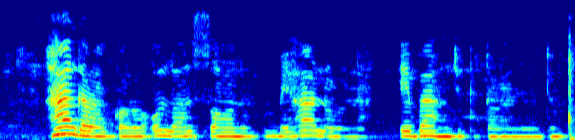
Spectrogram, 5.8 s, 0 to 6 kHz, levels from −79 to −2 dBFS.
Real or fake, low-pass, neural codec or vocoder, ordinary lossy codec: real; 5.4 kHz; none; none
